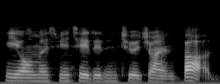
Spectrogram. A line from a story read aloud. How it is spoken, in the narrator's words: Ronan said flatly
